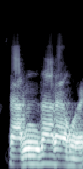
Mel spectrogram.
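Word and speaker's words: λ: 있는데이 친구는요 그 기호로는 이렇게 쓰고 읽을 때는 람다라고 읽어요 얘는 파동이 1회 진동할 때마다 이동한 거리라는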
